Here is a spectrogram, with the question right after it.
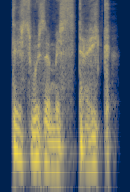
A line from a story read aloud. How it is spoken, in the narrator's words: muttered Grub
